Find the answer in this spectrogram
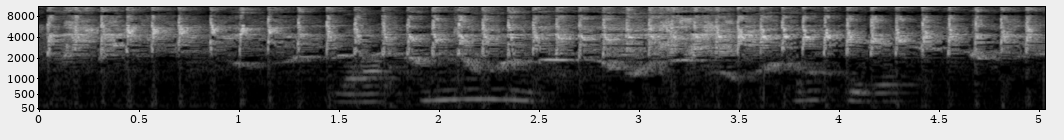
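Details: Central Java lovebird, a noted winner at local and national events, keeps up fast, high, repeated chirping while human voices talk softly underneath.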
